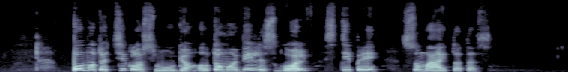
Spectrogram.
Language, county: Lithuanian, Kaunas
